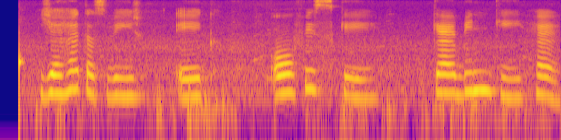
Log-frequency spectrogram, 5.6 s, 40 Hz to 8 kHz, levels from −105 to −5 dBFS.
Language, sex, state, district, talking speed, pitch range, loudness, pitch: Hindi, female, Haryana, Jhajjar, 85 wpm, 210-245 Hz, -18 LUFS, 230 Hz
